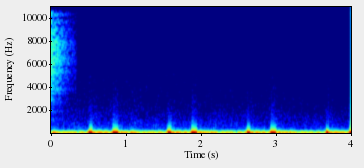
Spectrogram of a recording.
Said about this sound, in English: And now, again, hark! Louder! Louder! Louder! Villains, I shrieked. Dissemble no more. I admit the deed. Tear up the planks. Here, here, is the beating of his hideous heart.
